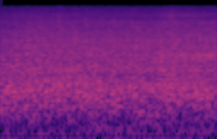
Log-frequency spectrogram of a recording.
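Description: Shallow river running steadily over rocks and stones.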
